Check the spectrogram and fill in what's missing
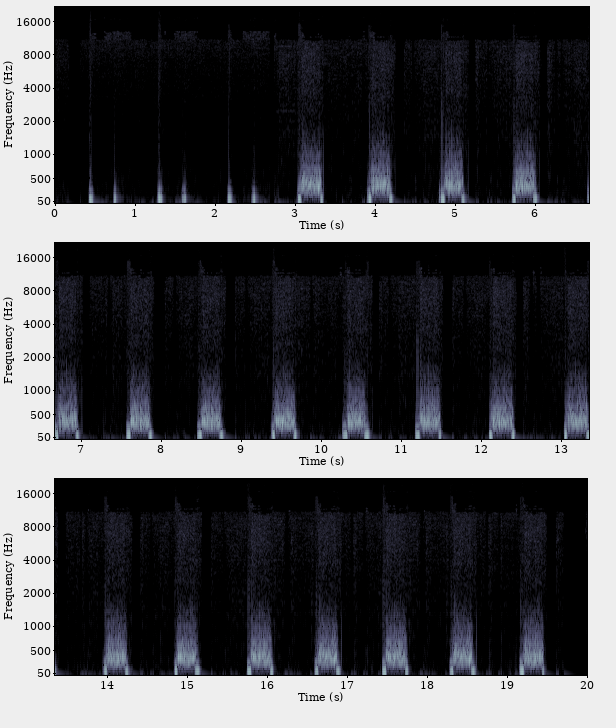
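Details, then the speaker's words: Mitral regurgitation: a holosystolic murmur of constant intensity, heard best at the apex with the patient in the left lateral position, radiating to the left axilla when the jet is directed posteriorly. "this murmur is heard best at the apex with the patient in the left lateral position"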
